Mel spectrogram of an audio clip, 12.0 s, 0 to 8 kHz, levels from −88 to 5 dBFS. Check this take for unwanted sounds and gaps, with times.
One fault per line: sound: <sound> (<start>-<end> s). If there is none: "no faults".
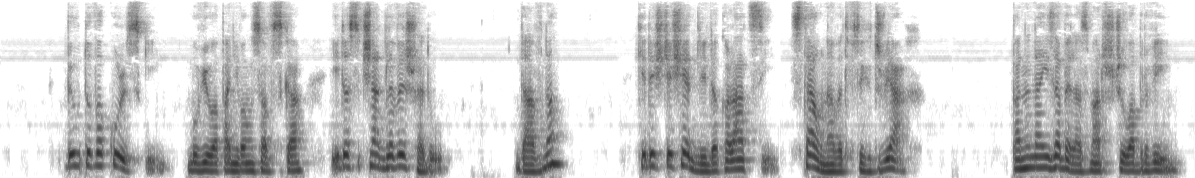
no faults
